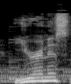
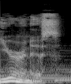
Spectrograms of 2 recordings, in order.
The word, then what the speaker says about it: Uranus: agree on the topic it even has two ways to pronounce it Uranus and Uranus additionally unique is the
